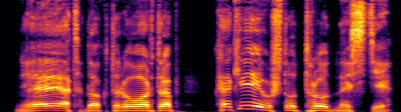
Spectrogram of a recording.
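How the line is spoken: Grumbling. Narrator (Russian): буркнул верный мистер Фолк

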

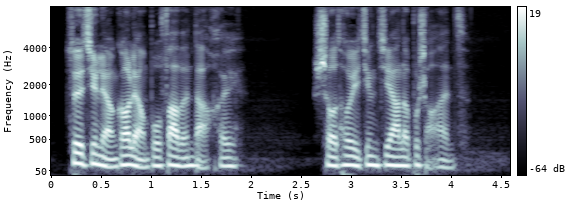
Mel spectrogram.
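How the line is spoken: Flat, indifferent. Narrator (Chinese): 唐一川淡淡地说

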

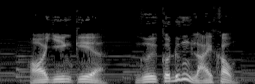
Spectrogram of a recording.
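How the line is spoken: Sharp shout. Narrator (Vietnamese): Trác Thiên Hùng quát lên

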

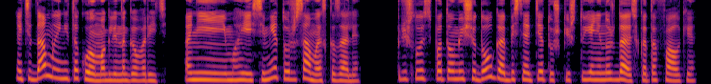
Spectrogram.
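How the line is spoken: Speaking through laughter. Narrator (Russian): сквозь смех смогла выговорить я

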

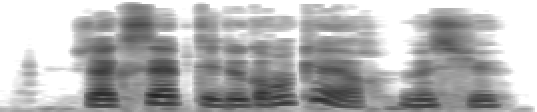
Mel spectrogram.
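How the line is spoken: Plain. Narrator (French): répondit mon oncle

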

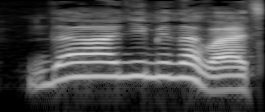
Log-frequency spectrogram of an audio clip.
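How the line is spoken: Quiet reply. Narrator (Russian): отвечали тихо другие

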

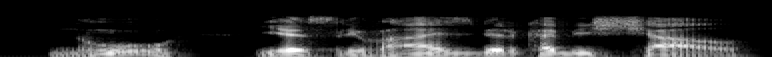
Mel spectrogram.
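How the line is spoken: Meaningful drawl. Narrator (Russian): многозначительно протянул Стив

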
